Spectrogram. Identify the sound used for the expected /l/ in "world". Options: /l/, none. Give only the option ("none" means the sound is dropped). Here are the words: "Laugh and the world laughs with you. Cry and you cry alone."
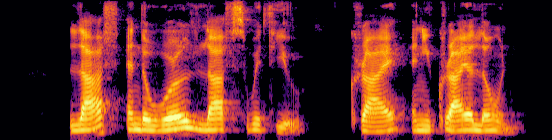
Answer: /l/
